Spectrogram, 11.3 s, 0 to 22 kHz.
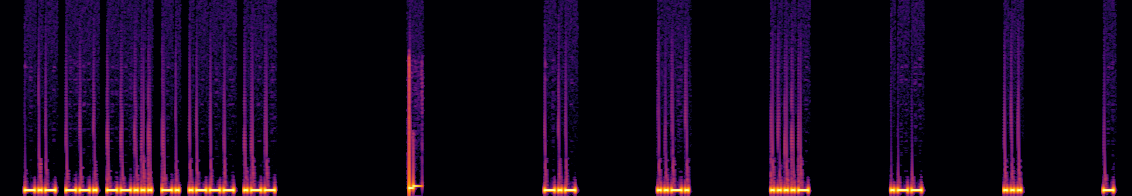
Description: Morse code, heard as a keyed tone, about 36 wpm, spaced as for 15 wpm, 700 Hz. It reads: KG7NJW KF4WST
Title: USA Call Signs - 6 Characters - 8x Character Spacing - 35wpm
